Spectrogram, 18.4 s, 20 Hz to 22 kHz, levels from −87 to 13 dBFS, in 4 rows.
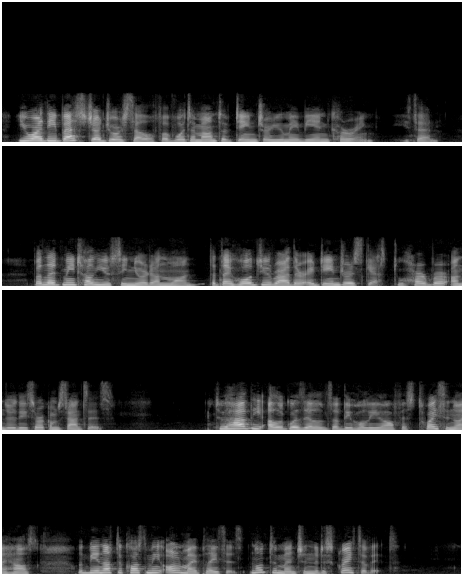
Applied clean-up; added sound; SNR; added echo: none; none; none; none.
